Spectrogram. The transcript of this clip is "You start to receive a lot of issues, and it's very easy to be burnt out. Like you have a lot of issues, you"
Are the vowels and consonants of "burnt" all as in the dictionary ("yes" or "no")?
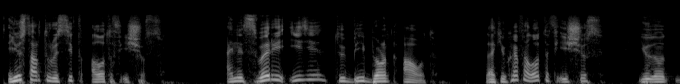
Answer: yes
